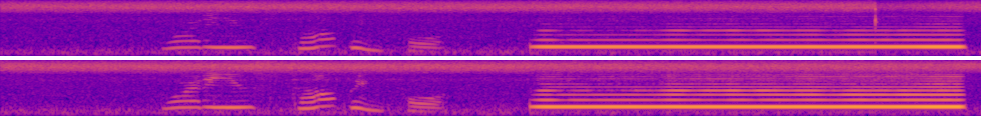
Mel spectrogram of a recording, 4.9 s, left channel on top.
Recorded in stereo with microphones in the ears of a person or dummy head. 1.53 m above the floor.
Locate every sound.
0.8 s a woman speaking: 60° right (ahead or behind)
2.6 s a flute: 50° right (ahead or behind)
